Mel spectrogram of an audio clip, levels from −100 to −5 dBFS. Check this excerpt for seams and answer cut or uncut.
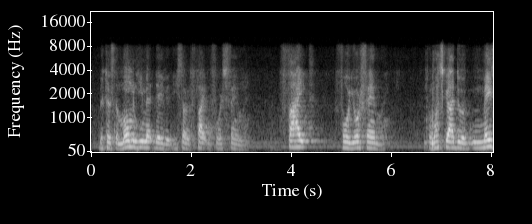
uncut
